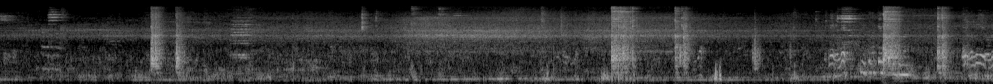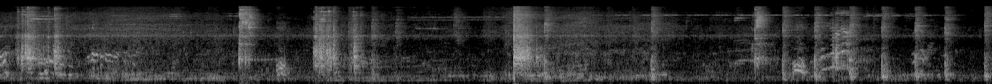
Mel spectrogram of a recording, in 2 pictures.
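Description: Metal tools clink and tap against an engine.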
